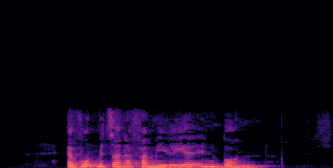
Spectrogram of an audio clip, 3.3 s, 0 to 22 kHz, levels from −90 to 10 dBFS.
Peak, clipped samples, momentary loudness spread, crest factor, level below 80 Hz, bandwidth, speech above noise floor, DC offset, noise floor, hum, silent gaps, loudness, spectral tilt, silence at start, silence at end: -6 dBFS; under 0.1%; 9 LU; 18 dB; -66 dBFS; 7.8 kHz; 51 dB; under 0.1%; -73 dBFS; none; none; -23 LUFS; -8 dB/octave; 0.65 s; 0.7 s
